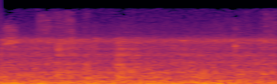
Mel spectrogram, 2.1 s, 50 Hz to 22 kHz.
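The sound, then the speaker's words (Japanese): A rapid overnight passenger train runs on rails, making a steady, dense rumble with a continuous roar and no clear breaks. “本日は臨時の快速列車、ムーンライト新宿90号、ご利用くださいまして、ありがとうございます。”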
